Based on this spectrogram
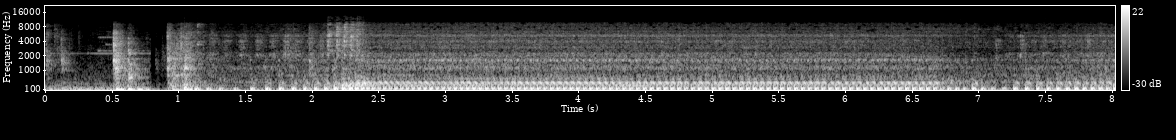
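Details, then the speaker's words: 1969 Honda CT90 Trail, 53 years old and previously not running: first start after fitting a new ignition coil, before the air cleaner was fitted. A few cranking bursts, then it catches and settles into a quick, even, healthy thumping idle with no misses. "sounds pretty good so now I got this little air cleaner that I'm going to put on here"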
